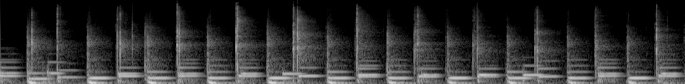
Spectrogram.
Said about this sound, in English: Alright, then hit your fist with your other hand like this.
